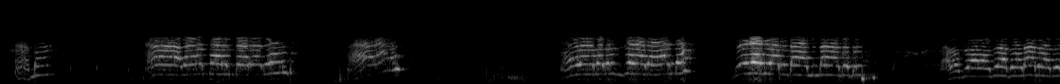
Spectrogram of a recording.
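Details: Pet cat Ally Davianna has her gums rubbed indoors and answers with repeated long, throaty, pulsing yowls, each lasting about a second, separated by short silences.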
